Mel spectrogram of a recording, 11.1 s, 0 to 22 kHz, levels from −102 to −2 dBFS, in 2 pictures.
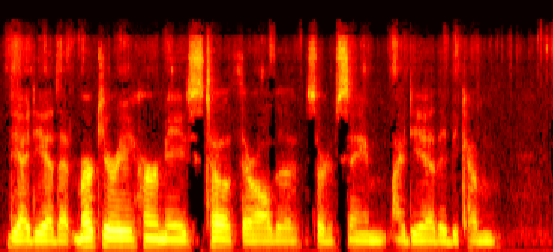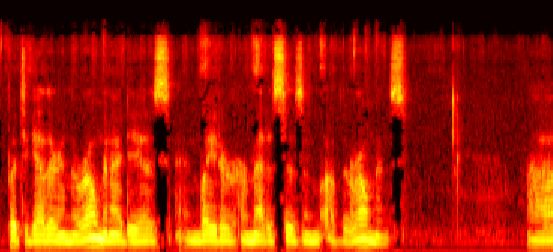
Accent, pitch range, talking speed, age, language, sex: American, 100-115 Hz, 150 wpm, 40-59, English, male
